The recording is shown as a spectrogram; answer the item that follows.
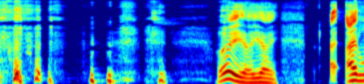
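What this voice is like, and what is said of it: Usual voice. Nothing is said of it.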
